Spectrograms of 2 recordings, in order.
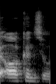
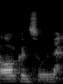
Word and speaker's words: Arkansas: Kansas, but they say Arkansas. It's pronounced Arkansas.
